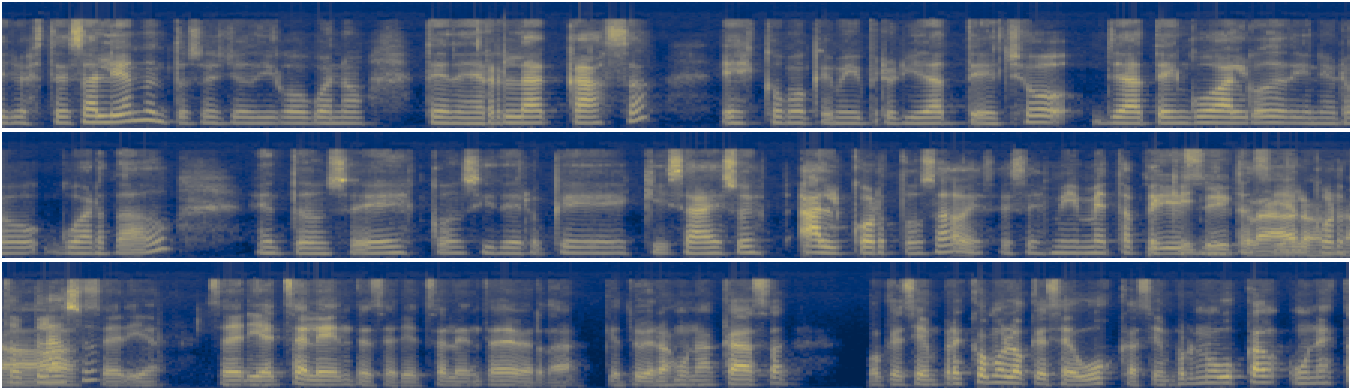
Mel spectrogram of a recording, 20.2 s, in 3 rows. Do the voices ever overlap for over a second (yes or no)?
yes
